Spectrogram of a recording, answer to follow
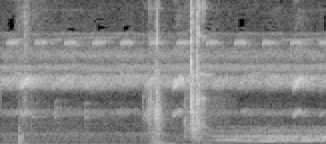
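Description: Crickets chirring steadily, with a couple of sharp clicks about a second in. A low held musical note comes in during the second half.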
